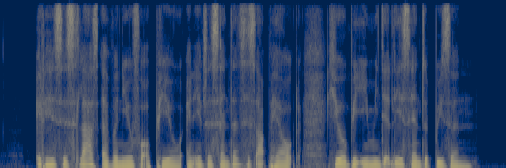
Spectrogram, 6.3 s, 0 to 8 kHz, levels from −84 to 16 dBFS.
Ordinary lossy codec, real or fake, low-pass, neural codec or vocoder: none; real; none; none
